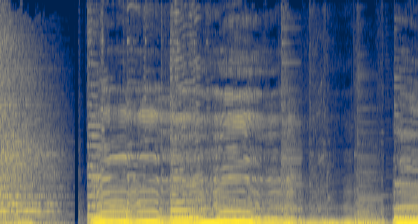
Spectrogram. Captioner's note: humming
